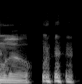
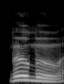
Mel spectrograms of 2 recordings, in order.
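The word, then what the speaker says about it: muumuu: Mumu. Mumu.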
